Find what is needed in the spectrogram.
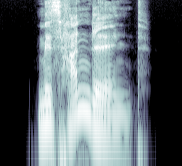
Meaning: present participle of misshandeln
- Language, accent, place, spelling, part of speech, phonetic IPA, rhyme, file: German, Germany, Berlin, misshandelnd, verb, [ˌmɪsˈhandl̩nt], -andl̩nt, De-misshandelnd.ogg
